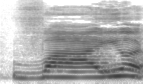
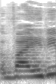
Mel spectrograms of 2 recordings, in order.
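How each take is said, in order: First: वायर as "vaa-yor", drawn out; correct pronunciation. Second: वायरी said "vaa-ee-ree", ending in long ee; wrong literal reading. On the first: Teacher answering how we read it, stretched "vaa-yor". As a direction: say वायर with a gliding "aa-yo". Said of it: "क्या पढ़ते हैं?". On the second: Teacher testing a wrong reading, literal "vai-ree". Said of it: "वायरी पढ़ लो". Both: Shown as a demonstration.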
